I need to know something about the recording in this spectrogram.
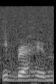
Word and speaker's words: Ibrahim: in the Bible or in the Islamic world Ibrahim as it is pronounced when God came to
